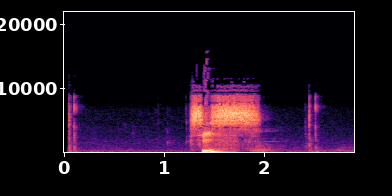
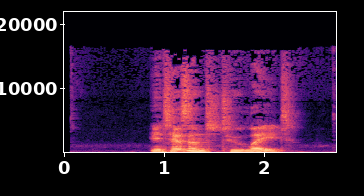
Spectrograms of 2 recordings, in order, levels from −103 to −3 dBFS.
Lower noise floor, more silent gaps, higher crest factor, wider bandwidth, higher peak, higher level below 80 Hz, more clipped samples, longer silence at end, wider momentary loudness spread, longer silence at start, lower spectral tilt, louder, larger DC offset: about the same, -62 dBFS vs -63 dBFS; neither; about the same, 18 dB vs 18 dB; second, 11 kHz vs 16.5 kHz; about the same, 0 dBFS vs -2 dBFS; about the same, -54 dBFS vs -50 dBFS; neither; first, 0.9 s vs 0.45 s; second, 12 LU vs 17 LU; first, 1.25 s vs 0.85 s; second, -2 dB/octave vs -5 dB/octave; first, -11 LUFS vs -17 LUFS; neither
